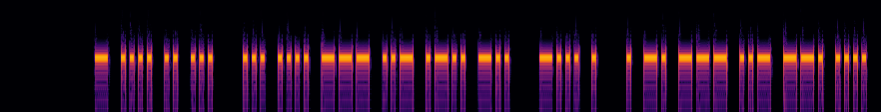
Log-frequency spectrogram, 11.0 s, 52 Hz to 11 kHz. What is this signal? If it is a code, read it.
Morse code, heard as a keyed tone, about 22 wpm, 700 Hz. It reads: THIS SHOULD BE ENOUGH
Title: Sentences from Top 1000 Words - Review Part 6 - 22wpm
